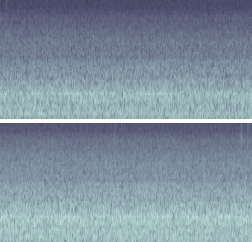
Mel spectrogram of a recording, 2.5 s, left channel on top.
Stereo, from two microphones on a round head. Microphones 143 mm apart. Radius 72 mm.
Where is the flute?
I don't hear a flute.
